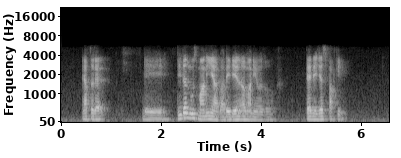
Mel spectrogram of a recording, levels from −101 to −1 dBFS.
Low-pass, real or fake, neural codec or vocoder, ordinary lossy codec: 5.4 kHz; real; none; Opus, 16 kbps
